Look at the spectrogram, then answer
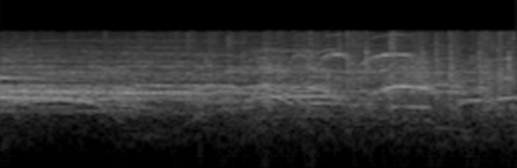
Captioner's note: vítores y aplausos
